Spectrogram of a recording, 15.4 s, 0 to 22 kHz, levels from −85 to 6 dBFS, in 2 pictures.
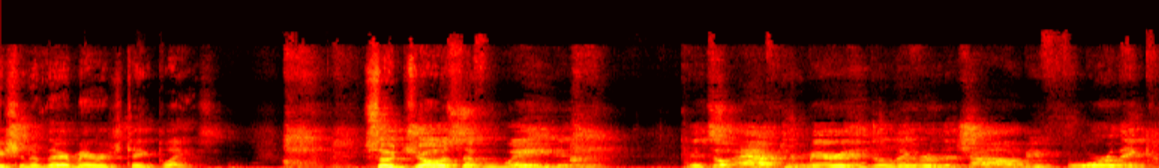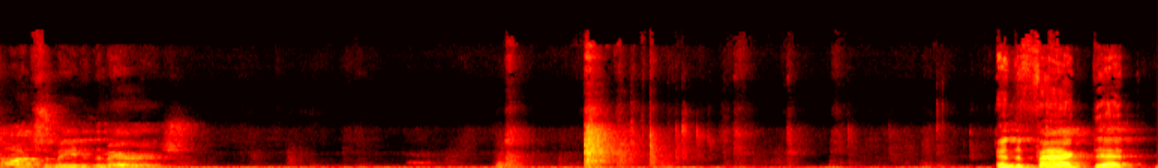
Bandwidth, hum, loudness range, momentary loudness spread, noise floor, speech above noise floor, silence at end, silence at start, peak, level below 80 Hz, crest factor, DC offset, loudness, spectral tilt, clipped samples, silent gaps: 18 kHz; none; 11 LU; 23 LU; -48 dBFS; 27 dB; 0.1 s; 0 s; 0 dBFS; -48 dBFS; 22 dB; under 0.1%; -21 LUFS; -5.5 dB/octave; under 0.1%; none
